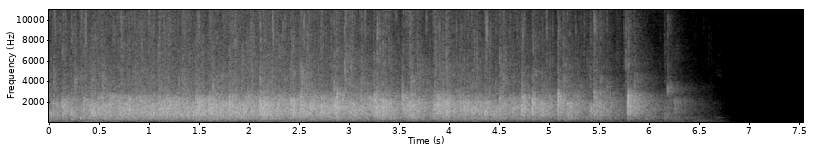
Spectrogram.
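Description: A roomful of people applauding: dense clapping from many hands that thins out and dies away near the end.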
